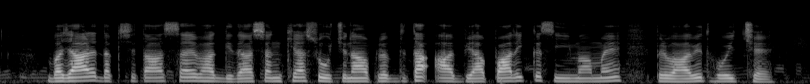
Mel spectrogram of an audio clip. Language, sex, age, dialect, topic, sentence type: Maithili, male, 18-24, Eastern / Thethi, banking, statement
